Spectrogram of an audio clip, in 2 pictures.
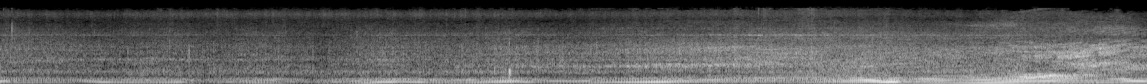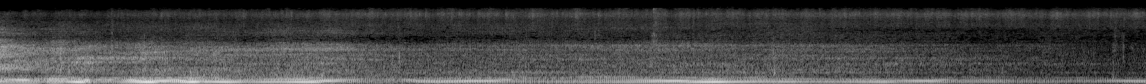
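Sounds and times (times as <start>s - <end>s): diesel engine revving: 0.0s - 22.9s.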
